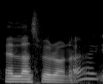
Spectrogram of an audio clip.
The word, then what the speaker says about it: Hellas Verona: If you haven't heard, AJ Soares reportedly heading to Hellas Verona. Did I say that right? – Hellas Verona.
